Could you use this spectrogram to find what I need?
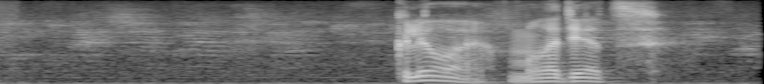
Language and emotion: Russian, positive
